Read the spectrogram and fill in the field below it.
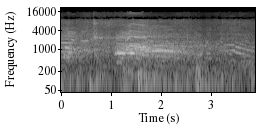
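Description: Spectators close by shout and cheer, echoing in a large rink.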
